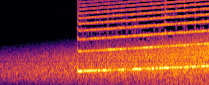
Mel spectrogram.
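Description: Electronic music intro build-up: a noise sweep swells up steadily, and about one and a half seconds in a synth tone enters and glides slowly upward over it, leading into the track.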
